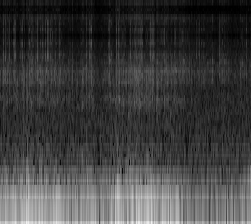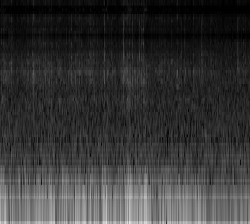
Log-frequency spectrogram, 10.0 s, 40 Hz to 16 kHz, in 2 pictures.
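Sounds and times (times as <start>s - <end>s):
bike rattles and clicks: 0.0s - 10.0s
bike tyres rumbling on dirt: 0.0s - 10.0s
wind buffeting microphone: 0.0s - 10.0s.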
